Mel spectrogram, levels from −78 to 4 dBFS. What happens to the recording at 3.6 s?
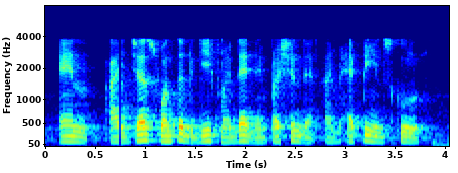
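Nothing goes wrong at 3.6 s: the speech carries on intact through that moment, with only the narrow, telephone-band sound of G.711 coding.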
